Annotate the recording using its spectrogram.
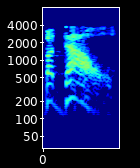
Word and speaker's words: badal: Difference is the Hebrew word badal, is how you pronounce it.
